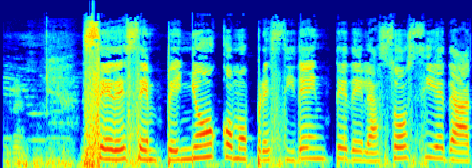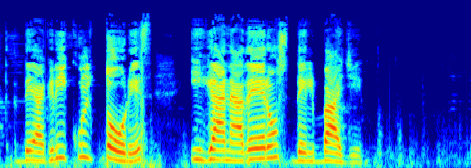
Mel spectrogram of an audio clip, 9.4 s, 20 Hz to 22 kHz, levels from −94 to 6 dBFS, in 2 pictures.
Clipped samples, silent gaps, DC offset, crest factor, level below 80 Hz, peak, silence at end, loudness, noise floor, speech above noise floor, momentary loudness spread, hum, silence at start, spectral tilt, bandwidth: under 0.1%; none; under 0.1%; 18 dB; -42 dBFS; 0 dBFS; 1.1 s; -16 LUFS; -60 dBFS; 43 dB; 15 LU; none; 0.05 s; -3 dB/octave; 15.5 kHz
